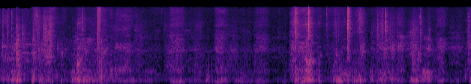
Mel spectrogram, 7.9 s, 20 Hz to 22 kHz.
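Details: Two French Bulldogs indoors in a small room, filmed on an iPad 2, interacting playfully or quarrelsomely; soft whimpers and low grumbling growls come in short bursts, with scuffling and clicking noises throughout.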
